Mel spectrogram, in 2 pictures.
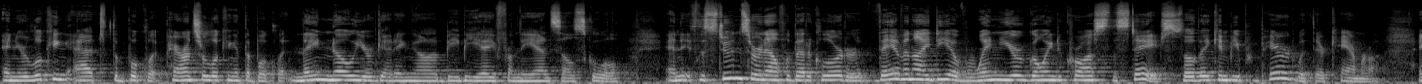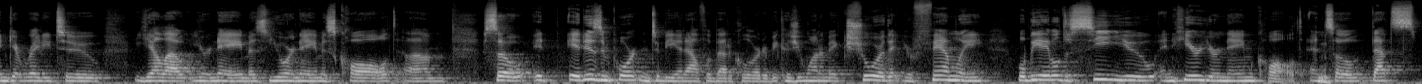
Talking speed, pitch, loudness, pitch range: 205 wpm, 175 Hz, -22 LUFS, 155-200 Hz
